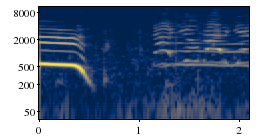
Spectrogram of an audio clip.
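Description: A child's long, high-pitched held call that falls off sharply about half a second in, then, after a short pause, a second long high call starting just over a second in.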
